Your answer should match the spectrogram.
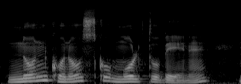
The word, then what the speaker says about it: bene: Sometimes I do the bene. I do it too open. It's bene. Non conosco molto bene.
